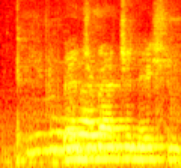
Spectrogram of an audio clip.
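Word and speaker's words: Benjamagination: the word imagination right think of the first part of the name Benjamin Benja yeah and the last part of the word imagination imagination so Benja imagination well what don't we have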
